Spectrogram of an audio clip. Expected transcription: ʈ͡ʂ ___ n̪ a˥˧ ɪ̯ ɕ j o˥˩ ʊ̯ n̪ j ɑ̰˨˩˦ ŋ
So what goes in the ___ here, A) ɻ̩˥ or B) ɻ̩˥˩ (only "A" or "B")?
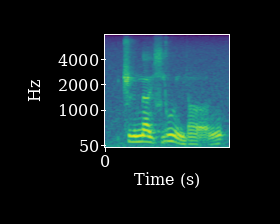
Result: A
